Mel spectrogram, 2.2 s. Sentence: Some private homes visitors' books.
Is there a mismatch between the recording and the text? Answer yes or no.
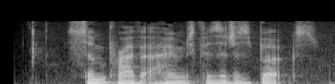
no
